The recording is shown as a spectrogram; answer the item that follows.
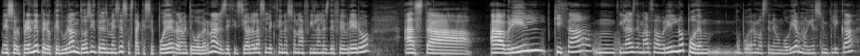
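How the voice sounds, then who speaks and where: A woman's voice: on the high side, brisk, clean tone. A woman from Spain with a Castilian accent, explaining things in articulate detail as a guest analyst in a conversational podcast interview. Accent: Castilian Spanish. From Spain, La Mancha. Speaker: guest journalist and political analyst.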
